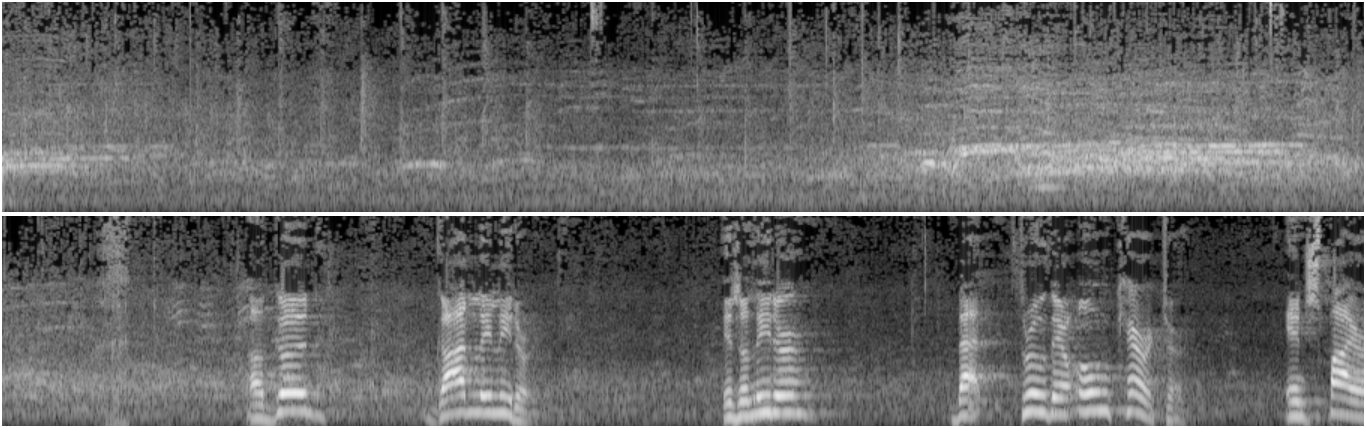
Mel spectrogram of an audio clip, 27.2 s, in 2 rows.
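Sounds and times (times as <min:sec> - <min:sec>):
crowd applause: 0:00.0 - 0:16.0
speech: 0:16.1 - 0:16.9, 0:18.0 - 0:19.0, 0:20.8 - 0:21.8, 0:23.2 - 0:25.6, 0:26.4 - 0:27.2.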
